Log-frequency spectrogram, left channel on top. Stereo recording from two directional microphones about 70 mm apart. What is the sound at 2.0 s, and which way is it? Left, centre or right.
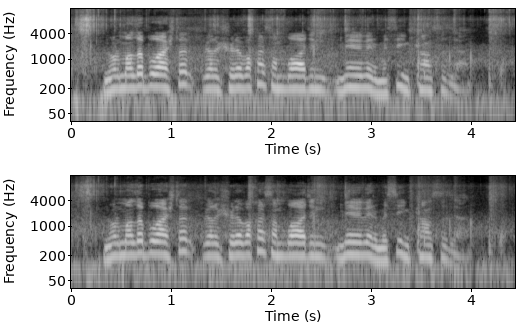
Speech, right.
